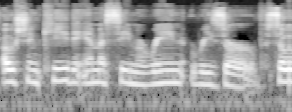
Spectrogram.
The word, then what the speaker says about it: Ocean Cay: And I'm combining two days because we have two days at Ocean Key or you may pronounce it ocean k a y but the real pronunciation of c a y is key.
